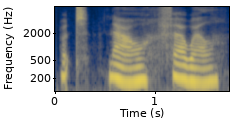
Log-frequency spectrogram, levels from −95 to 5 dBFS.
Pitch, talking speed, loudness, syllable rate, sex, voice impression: 185 Hz, 105 wpm, -15 LUFS, 3.5 syllables/s, female, slightly gender-neutral, young, slightly dark, slightly calm, slightly unique, slightly kind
